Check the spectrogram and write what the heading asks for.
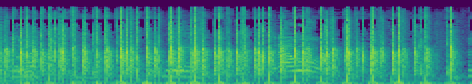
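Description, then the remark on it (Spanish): Steady applause from a small group, the claps quick and overlapping for several seconds, with faint voices calling out beneath them. “Yo creo que esto merece un aplauso. Un aplauso cerrado.”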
